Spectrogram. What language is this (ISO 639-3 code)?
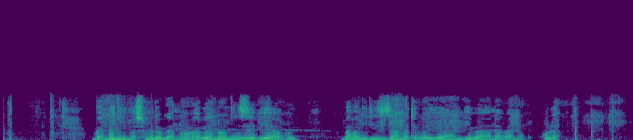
lug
